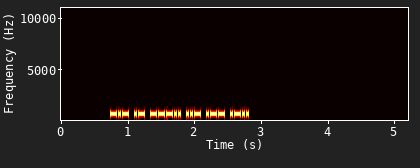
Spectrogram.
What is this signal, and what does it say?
Morse code, heard as a keyed tone, about 40 wpm, 700 Hz. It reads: KA8UWL
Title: USA Call Signs - 6 Characters - Repeated 3x - 40wpm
